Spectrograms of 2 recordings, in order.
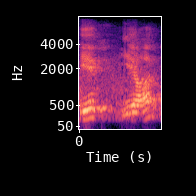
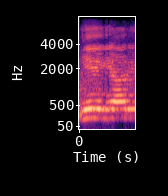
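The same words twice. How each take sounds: First: Short pauses separate each term. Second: The terms run together without pauses. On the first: The speaker calls it right. "కొంచెం gap ఇవ్వాలి" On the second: The speaker calls it wrong. "ఇట్లా పలికేయకూడదు"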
